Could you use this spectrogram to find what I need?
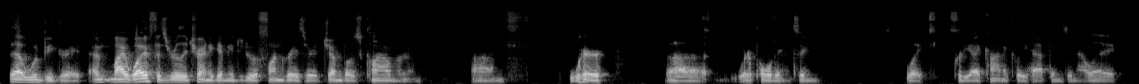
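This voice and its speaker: A man with a Midwestern accent speaks at a moderate pace, his pitch very deep and low with ordinary variation. His tone is dark and mellow, and he takes long, frequent pauses. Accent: Midwest. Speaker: actor. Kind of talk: casual interview.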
